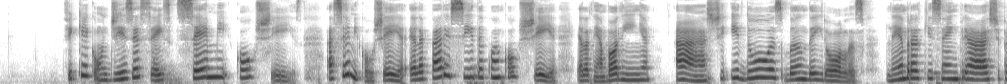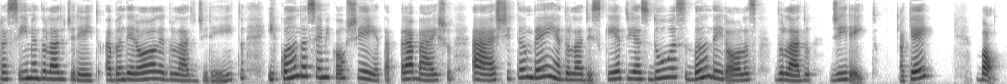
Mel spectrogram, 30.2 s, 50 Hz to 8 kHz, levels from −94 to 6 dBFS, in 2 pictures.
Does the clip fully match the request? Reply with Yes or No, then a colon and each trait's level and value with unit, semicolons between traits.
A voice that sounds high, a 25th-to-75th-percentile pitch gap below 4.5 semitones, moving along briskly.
No: high, 235 Hz; wide, 5.4 semitones; fast, 120 wpm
